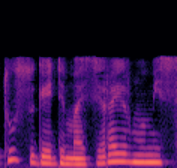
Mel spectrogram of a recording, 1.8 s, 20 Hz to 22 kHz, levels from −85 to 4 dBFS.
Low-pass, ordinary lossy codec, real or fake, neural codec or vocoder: 5.4 kHz; MP3, 32 kbps; fake; codec, 24 kHz, 1.2 kbps, DualCodec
